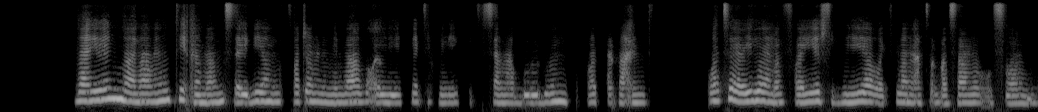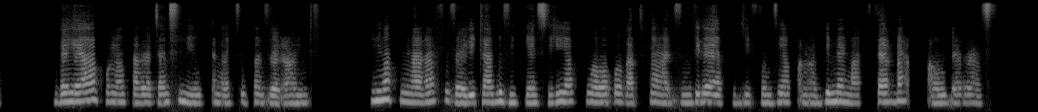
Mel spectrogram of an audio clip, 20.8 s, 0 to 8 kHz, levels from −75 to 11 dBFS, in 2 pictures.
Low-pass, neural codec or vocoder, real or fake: 7.2 kHz; codec, 16 kHz, 0.5 kbps, FreqCodec, smaller model; fake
